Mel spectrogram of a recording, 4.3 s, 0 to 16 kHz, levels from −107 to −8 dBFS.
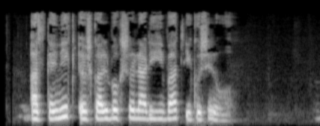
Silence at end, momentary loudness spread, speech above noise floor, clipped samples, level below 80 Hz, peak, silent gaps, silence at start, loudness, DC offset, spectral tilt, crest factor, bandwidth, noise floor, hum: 1.2 s; 7 LU; 51 dB; under 0.1%; -72 dBFS; -2 dBFS; none; 0.4 s; -20 LUFS; under 0.1%; -4.5 dB/octave; 20 dB; 11.5 kHz; -70 dBFS; none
